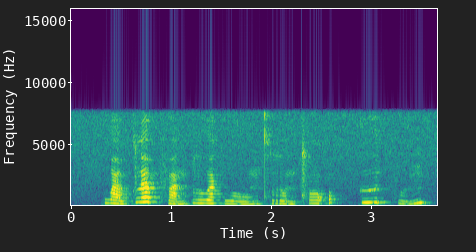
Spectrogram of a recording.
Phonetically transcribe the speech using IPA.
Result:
k w a˨˩ w k l a˥˩ p̚ f a˩˦ n p l u˧ a̯ k w oː˩˦ m kʰ r o˨˩ n tʰ ɔ˦˥ ʔ | k ɯː˦˥ t̚ f ɯ˩˦ ŋ

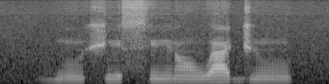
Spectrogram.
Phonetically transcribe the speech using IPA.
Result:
ɡ͡b ũ˨ ʃ i˨˦ s ĩ˧ ɾ ɔ̃˧ w a˦ d͡ʒ ũ˦˨

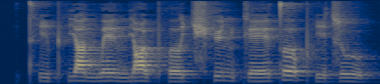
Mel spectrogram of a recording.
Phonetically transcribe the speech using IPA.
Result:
t̪ʰ i˨˩ pʰ j ä˥˧ n̪ w e˥˧ ɪ̯ n̪ j ɑ˥˩ ʊ̯ pʰ ɤ˧˥ t͡ɕʰ y˥˩ n k e˧˥ ɪ̯ t̪ ɤ˥˩ pʰ i˨˩ t͡s u˥˩

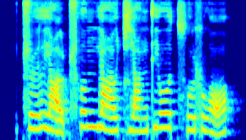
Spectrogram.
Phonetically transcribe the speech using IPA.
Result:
ʈ͡ʂ ɻ̩˧˥ l j ɑ̰˨˩ ʊ̯ ʈ͡ʂʰ ɤ˥ ŋ j ɑ˧˥ ʊ̯ t͡ɕ j ɑ˧˥ ŋ t̪ j o˥ ʊ̯ t͡sʰ u˧˥ ʂ w ɔ̰˨˩˦

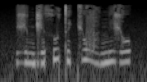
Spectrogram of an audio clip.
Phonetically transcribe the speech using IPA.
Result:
ʒ ɪ n d͡ʒ ɛ θ u t̪ ɛ c ʊ v a̤ n i ʒ o

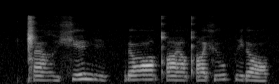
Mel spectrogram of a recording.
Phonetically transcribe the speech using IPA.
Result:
ǁ æ ʁ i̤ xʲ e ŋ i | ɾʲ ɒː qʼ æː qʼ æ xʲ u p i ɾʲ ɒ

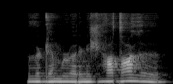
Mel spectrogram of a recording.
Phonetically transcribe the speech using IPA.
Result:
ð œ ɖ ɛ m ɹ œ ɾ ɘ ɳ e ʒ ɦ ɘ dˤ œ ɣ ɘ

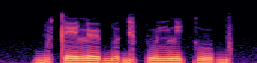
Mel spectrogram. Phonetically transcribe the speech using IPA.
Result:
b u t e l ø b ə ɡ ɪ p u n l i k u ɡ

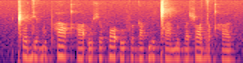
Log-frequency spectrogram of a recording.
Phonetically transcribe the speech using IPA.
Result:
ǁ o dʲ a ɡ u pʰ a qʰ a ʔ u ʃ ə f ɔ ʔ u f ə ɡ a p j ɪ ǁ a m ɯ b a ʂ ɒ dʲ ə qʰ ə

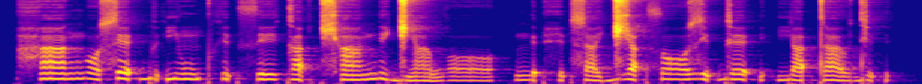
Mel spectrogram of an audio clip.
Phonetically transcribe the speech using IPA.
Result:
h ã˦ ŋ ɔ˦˨ s ɛ˦ ʔ b ɪ˦ ʔ j ũ˦ pʰ ɪ˦ ʔ θ e˦ ɡ ä˦ ʔ t͡ɕʰ ã˦ ŋ e˦˨ d͡ʑ ã˨ w ɔ˨ | ŋ ɛ˦ ʔ h ɪ˦ ʔ s a˦˨ ɪ̯ d͡ʑ ä˦ ʔ θ ɔ˦ z ɪ˦ ʔ ɡ ɛ˦ ʔ | j ä˦ ʔ t a˦˨ ʊ̯ d ɪ˦ ʔ

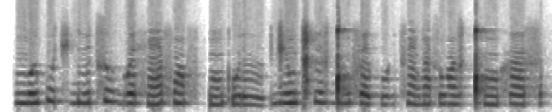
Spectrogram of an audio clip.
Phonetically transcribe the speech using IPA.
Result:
ŋʷ ɯ p u t͡ʃ ɠ ɨ t͡s u ɡʷ ɛ x ɛ̃ f ɔ̃ f p ũ kʷʼ ɨ ɾ ɯ | d͡ʒ ũ ǁʰ ɨ z ɡ͡ǃ ũ f ɛ kʷ ɐ ɡ t͡s ɛ̃ ɠ ɐ̃ s w ɔ̃ z ǃʰ ũ x ɐ s

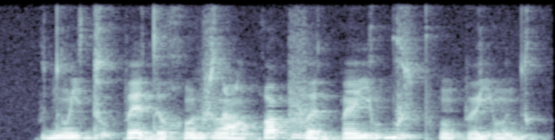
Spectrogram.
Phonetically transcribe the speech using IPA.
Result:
d ũ˧ j d o̰˥˩ p ɛ˥˩ d ɜ˧ χʷ ĩ˧ v l ɑ̃˧ l qʷ ɛ˦˥ p v ɜ˧ d p ɛ̃˦˥ j u˦˥ ɡ u˧ z pʰ ũ˧ p ø˧ j ũ˥˩ d

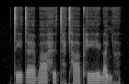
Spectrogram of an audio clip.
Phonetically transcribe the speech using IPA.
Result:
t eː t æː b aː h ɘ t æ̤ tʰ aː pʰ eː ɳ a ʎ ə̤

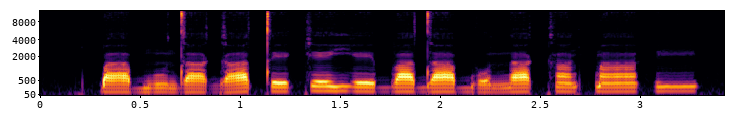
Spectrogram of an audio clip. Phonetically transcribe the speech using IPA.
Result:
k͡p a˨ b ũ˨ d a˨ ɡ a˨˦ t e˧ k e˦ j e˧ b a˧ d a˧ b o˨ n a˧ k ã˦ k͡p ã˦ | i˧

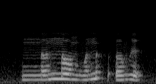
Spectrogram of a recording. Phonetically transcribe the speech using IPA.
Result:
nː ə nː ʌː ŋ v ə n | ʔ ə v ɪ

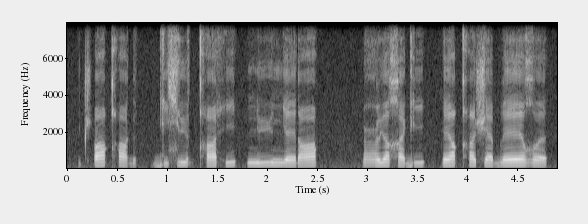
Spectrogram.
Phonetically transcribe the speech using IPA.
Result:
t͡ʃʼ ɑ qʰ ɑ ɡ | ɡ i ɕ yː ɡ qʰ æ h i | n yː ɲ ɛː ɾ ɑ | ʕ y ɐ̯ χ æ ɡ i | ɛ qʰ i ʃ æ b ɛː ʁʷ ɜ

